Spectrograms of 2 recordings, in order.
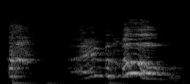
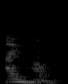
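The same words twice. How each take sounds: First: It is said with strong emotion, exclaimed. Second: It is said flatly, as a plain statement.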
